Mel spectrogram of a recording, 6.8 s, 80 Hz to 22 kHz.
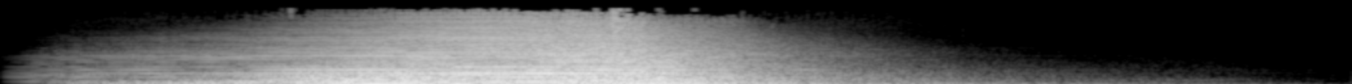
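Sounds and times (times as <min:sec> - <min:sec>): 
orchestral brass hit: 0:00.4 - 0:05.4.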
